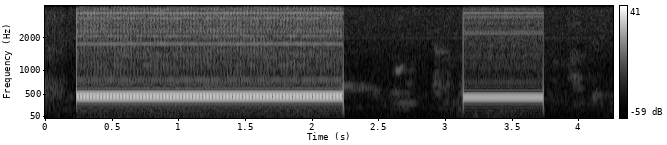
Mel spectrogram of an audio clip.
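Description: Telephone line tones as a call is transferred to voicemail: a loud, steady electronic tone of about two seconds, a brief pause, then a shorter tone at the same pitch.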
